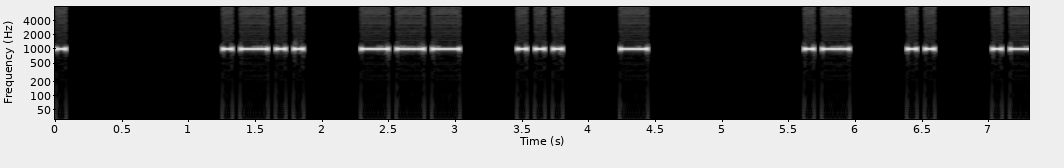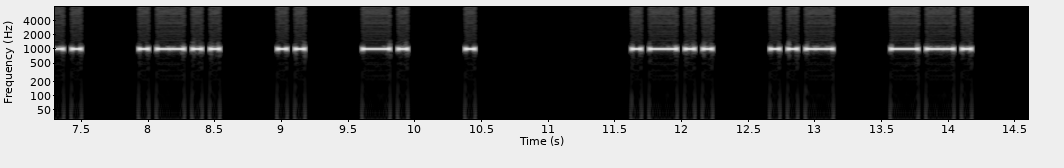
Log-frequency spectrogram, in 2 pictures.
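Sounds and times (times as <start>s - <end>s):
morse code at 5 wpm: 1.3s - 4.5s, 5.6s - 10.5s, 11.6s - 14.5s.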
